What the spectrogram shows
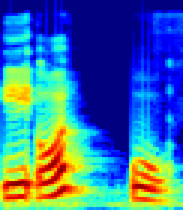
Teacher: अर्धसमृत स्वर को बोलने पर मुख समृत स्वर को बोलने से खुलने वाले मुख से थोड़ा ज़्यादा खुलता है। जैसे समृत का मतलब हमने बताया है, स्वर को बोलने पर सबसे कम मुंह खुलता है, लेकिन जो अर्धसमृत स्वर होते हैं जब हम उन्हें बोलेंगे तो हमारा मुंह जो है समृत स्वर की अपेक्षा ज़्यादा खुलेगा, यानी मुंह आधा खुलेगा।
